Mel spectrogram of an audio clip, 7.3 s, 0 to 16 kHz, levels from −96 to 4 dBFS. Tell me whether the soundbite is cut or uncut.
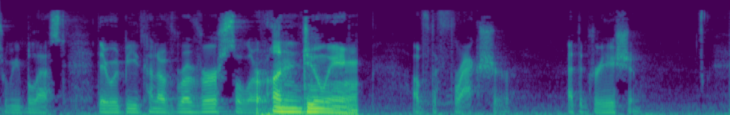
cut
